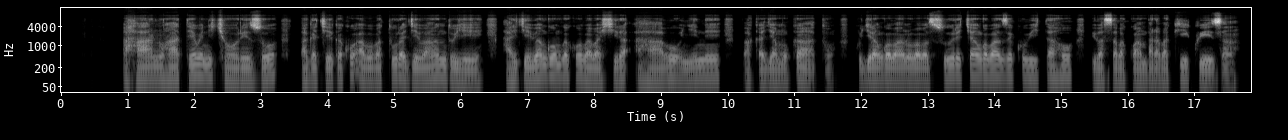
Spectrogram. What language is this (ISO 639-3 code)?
kin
